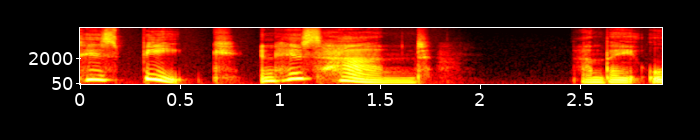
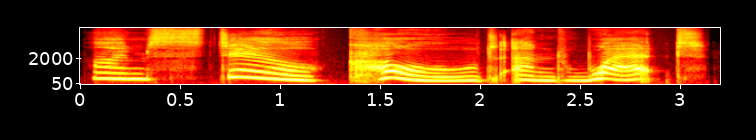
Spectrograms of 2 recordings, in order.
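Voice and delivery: put-on slow, high, miserable little girl; sad; 8 semitones higher, much slower than usual. A narrator's reading. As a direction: whimper it out, slow and sorry. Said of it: "Alice replied sadly".

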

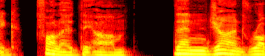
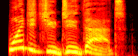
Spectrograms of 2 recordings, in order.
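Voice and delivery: angry cry; 12 semitones higher than usual. A narrator's reading. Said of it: "cried the baker's boy angrily".

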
